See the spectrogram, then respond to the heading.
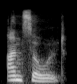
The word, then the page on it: unsold: Indian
